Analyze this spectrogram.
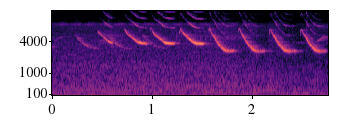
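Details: Spanish Timbrado canary training song: a slow series of eight loud descending whistled notes, about three per second, over a hissy background.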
